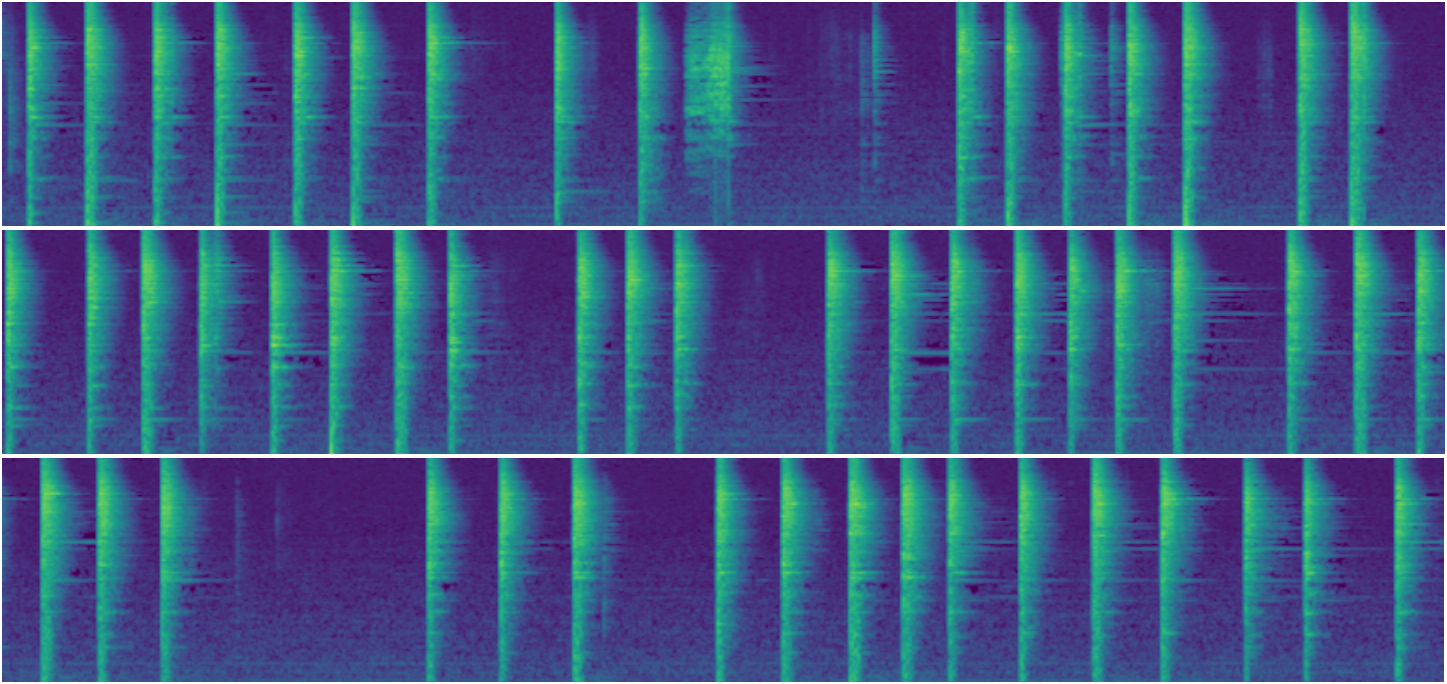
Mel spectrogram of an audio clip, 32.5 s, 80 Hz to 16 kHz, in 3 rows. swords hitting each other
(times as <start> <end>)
0.1 3.5, 4.2 5.7, 7.2 9.1, 9.8 14.5, 15.2 16.2, 24.9 26.3, 27.0 32.4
